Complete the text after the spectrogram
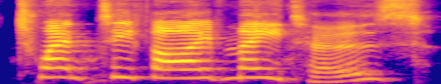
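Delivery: put-on drawn-out British little-kid accent. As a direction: mimic a British child, stretching each word. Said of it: "with an accent".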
